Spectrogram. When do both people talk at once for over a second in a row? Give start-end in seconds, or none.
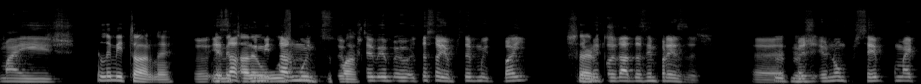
2.1-3.7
